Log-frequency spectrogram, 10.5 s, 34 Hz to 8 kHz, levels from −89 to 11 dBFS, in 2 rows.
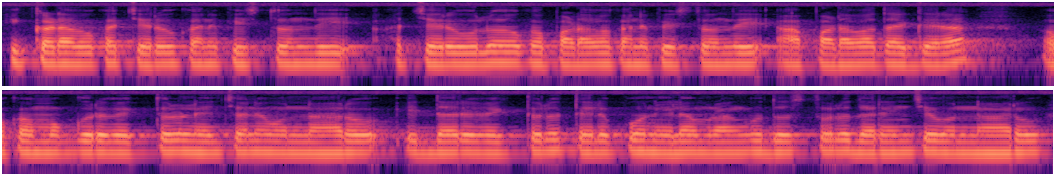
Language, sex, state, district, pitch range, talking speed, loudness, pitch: Telugu, male, Telangana, Komaram Bheem, 145-150 Hz, 140 wpm, -17 LUFS, 145 Hz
